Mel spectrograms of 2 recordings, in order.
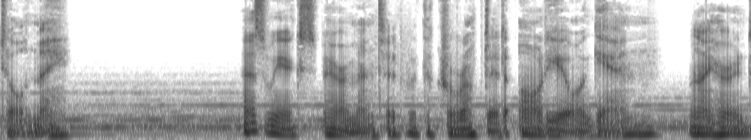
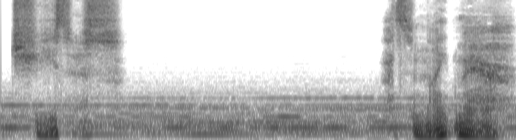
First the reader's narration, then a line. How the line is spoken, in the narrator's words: whispered nervously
